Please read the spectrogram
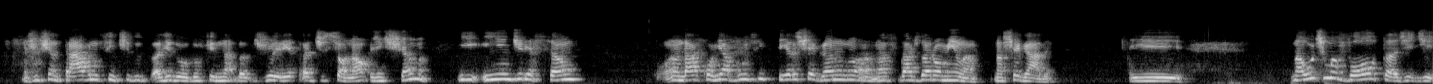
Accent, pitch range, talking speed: Brazilian, 195-245 Hz, 170 wpm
